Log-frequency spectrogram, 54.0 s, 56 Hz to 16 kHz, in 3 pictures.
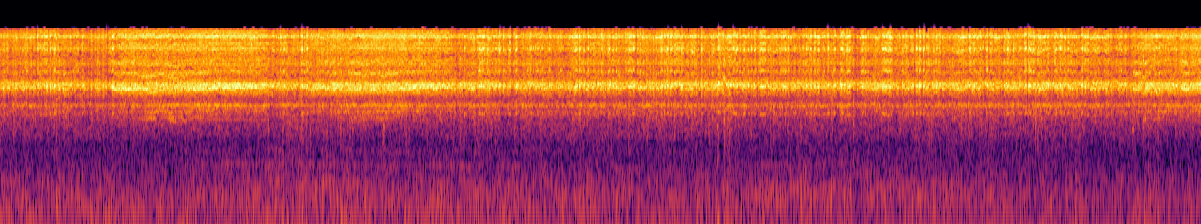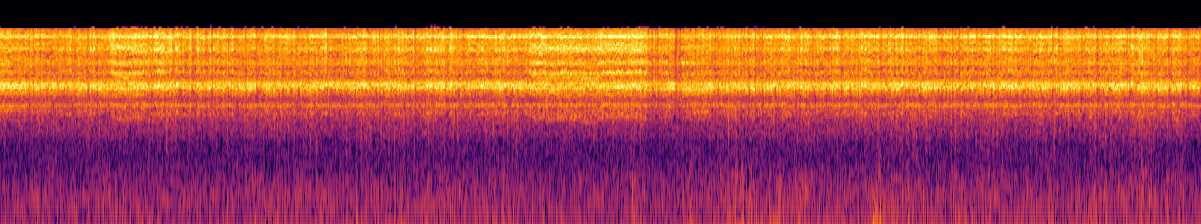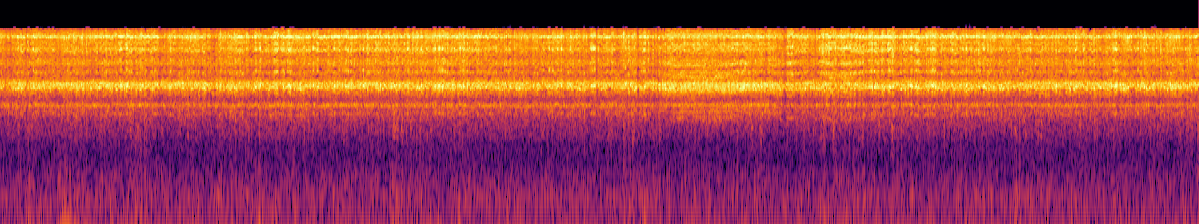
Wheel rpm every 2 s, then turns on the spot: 230, 220, 230, 230, 230, 240, 230, 230, 230, 230, 230, 240, 240, 230, 230, 230, 230, 230, 230, 230, 230, 240, 240, 220, 230, 230, 230.
none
